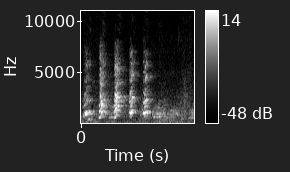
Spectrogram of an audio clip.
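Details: Shih Tzu puppies on a raw meat, bone and fat diet give five short, sharp yelping cries in quick succession, then fall quiet amid low room noise.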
